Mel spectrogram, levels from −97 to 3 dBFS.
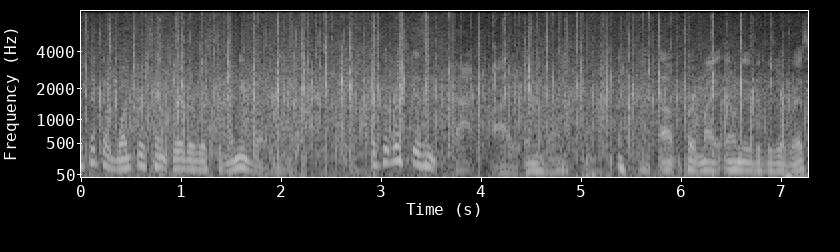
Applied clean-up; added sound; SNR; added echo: none; Applause; -1 dB; none.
